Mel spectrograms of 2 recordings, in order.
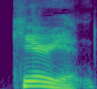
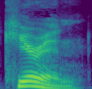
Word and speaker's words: Kieran: I've been saying your name wrong for like two years. Yeah. Kieran. Kieran. I'm like, Kieran. He's like, you're adding an I. There's no I there.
